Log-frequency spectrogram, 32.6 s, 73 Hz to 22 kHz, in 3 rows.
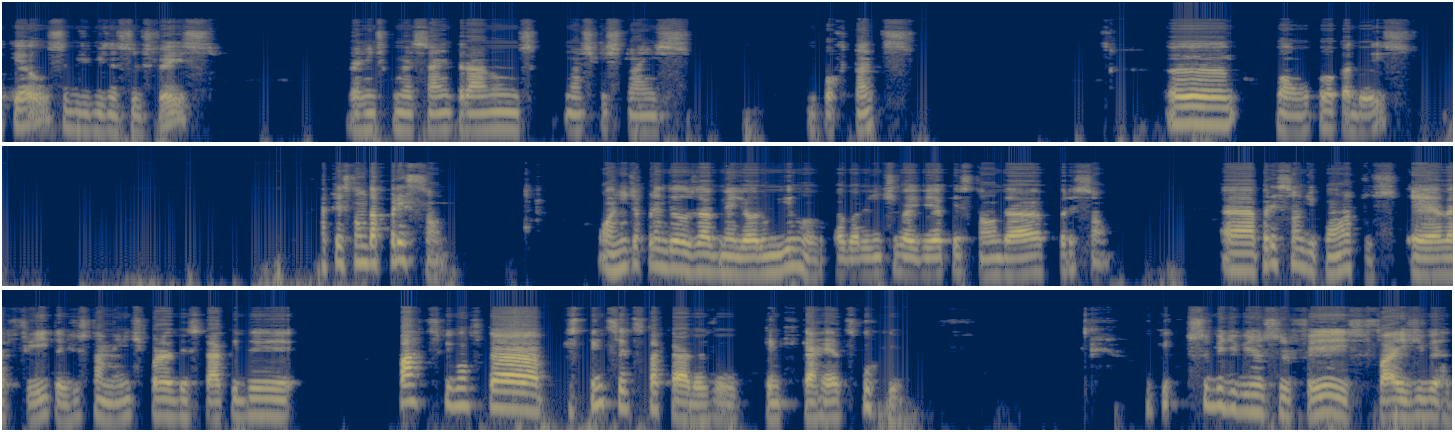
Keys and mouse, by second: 10.2 click, 11.5-13.3 middle drag, 14.7 KP_1, 15.6-19.5 middle drag.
